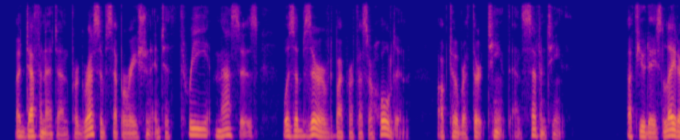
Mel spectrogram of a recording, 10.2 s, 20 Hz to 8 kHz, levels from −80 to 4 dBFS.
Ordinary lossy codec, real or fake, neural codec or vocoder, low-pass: Opus, 24 kbps; fake; vocoder, 44.1 kHz, 128 mel bands every 512 samples, BigVGAN v2; 7.2 kHz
